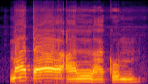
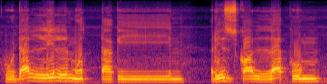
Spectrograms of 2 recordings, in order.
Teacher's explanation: idgham bilagunnah itu memasukkan tanpa disertai dengan ghunnah Jadi dibacanya secara cepat hampir sama dengan izhar tetapi bukan izhar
